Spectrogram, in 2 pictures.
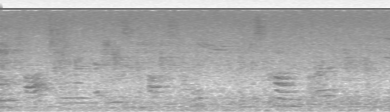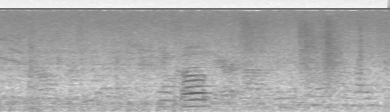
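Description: A television plays sound faintly.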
